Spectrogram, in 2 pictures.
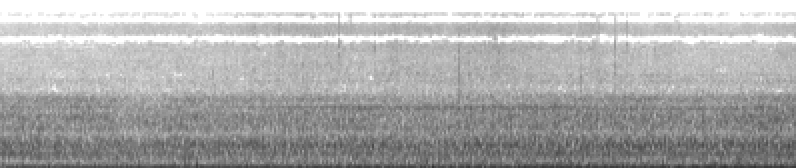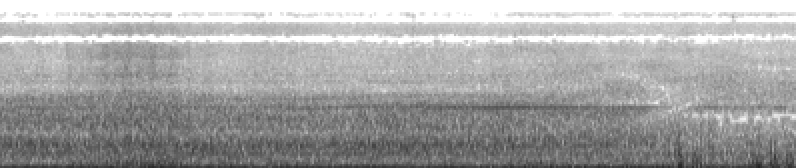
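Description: A sugarcane harvester running steadily while cutting and loading cane, with a deep engine rumble and a steady whine. The sound grows louder toward the middle. Near the end the whine drops in pitch and there are a few knocks.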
